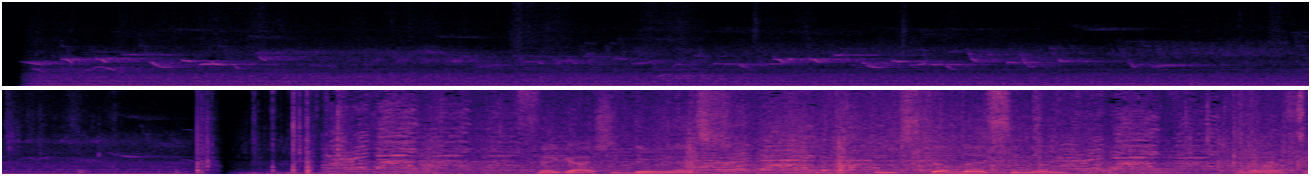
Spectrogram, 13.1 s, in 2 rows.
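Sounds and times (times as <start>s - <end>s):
small bird chirping song: 0.1s - 7.6s
steady low hum: 0.1s - 7.7s.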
